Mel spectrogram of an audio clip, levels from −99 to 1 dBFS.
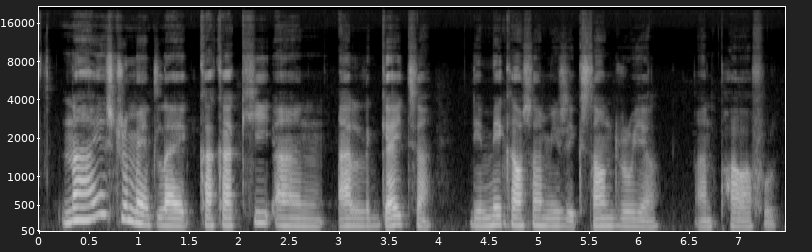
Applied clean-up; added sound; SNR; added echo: none; none; none; none.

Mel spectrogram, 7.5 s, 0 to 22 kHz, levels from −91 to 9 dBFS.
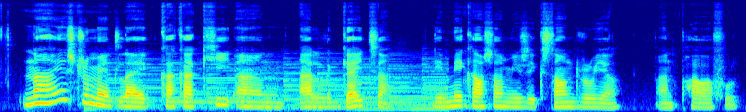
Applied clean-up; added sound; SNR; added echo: none; Piano; 12 dB; none.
